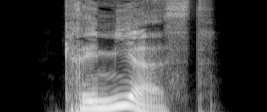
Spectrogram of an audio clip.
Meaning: second-person singular present of kremieren
- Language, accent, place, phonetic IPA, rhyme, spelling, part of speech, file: German, Germany, Berlin, [kʁeˈmiːɐ̯st], -iːɐ̯st, kremierst, verb, De-kremierst.ogg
